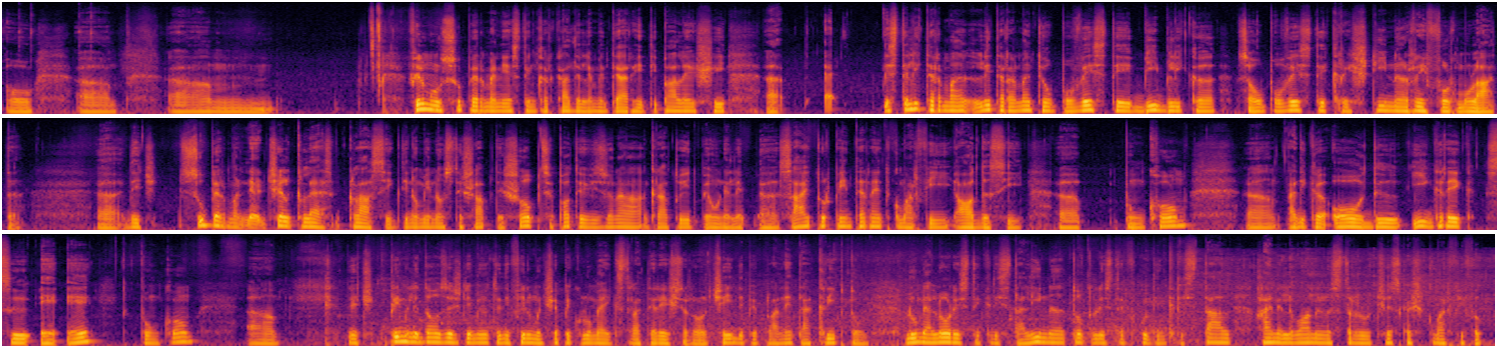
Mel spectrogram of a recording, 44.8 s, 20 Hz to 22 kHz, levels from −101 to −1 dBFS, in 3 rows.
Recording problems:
rain or running water; faint; throughout; 20 dB below the speech

